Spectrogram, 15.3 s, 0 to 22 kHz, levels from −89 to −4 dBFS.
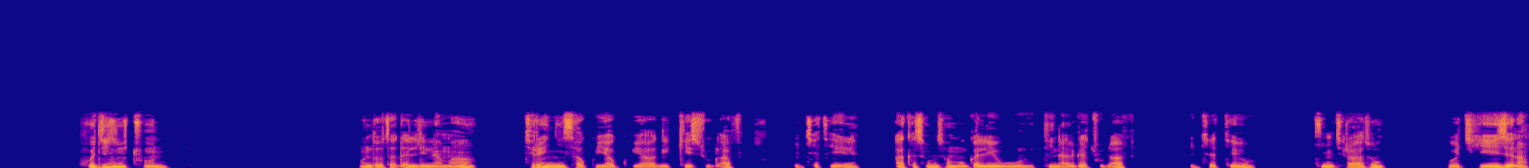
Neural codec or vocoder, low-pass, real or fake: none; 7.2 kHz; real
